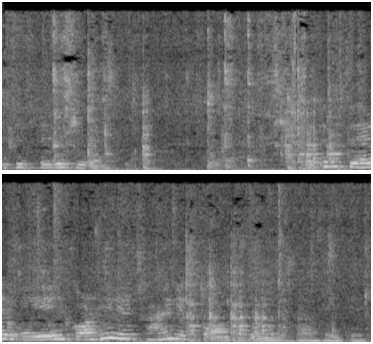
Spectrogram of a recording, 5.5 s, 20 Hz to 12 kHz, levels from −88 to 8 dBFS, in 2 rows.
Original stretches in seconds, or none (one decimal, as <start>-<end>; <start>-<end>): 1.7-4.0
